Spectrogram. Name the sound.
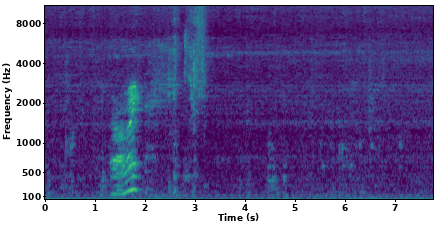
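filling brewing pot with cold tap water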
